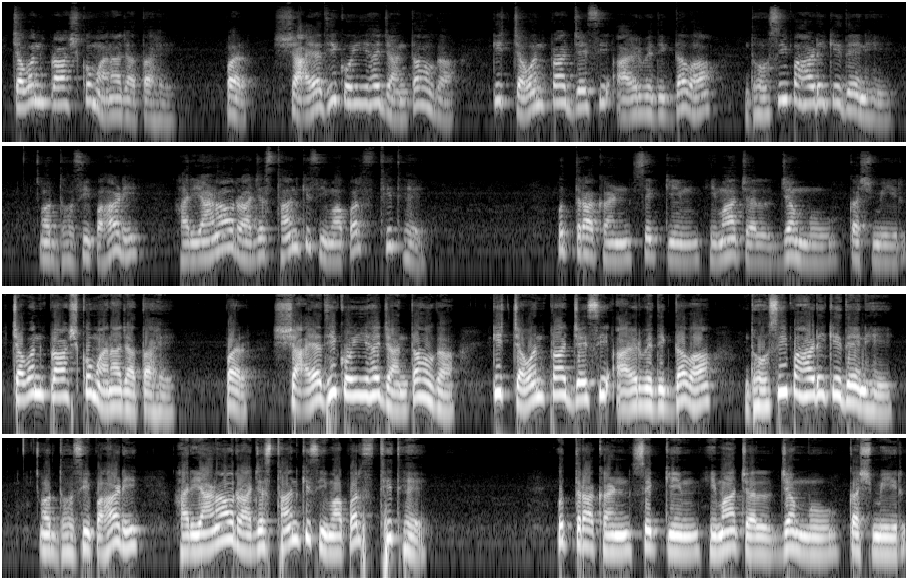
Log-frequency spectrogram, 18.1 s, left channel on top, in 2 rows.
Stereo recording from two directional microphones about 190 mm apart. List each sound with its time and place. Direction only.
0.1 s speech: 35° right (ahead or behind)
14.6 s speech: 35° right (ahead or behind)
